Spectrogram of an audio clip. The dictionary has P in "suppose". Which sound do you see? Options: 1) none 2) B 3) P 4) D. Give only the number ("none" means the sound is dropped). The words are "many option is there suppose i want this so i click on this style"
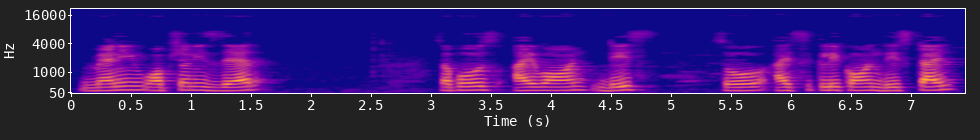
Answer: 3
